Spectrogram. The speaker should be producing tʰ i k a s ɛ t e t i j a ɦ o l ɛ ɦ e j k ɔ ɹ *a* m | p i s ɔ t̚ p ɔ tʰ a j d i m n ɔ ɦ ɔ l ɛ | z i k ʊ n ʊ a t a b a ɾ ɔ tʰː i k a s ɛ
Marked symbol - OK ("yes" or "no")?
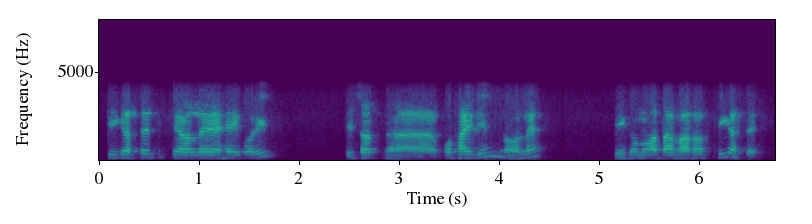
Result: no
